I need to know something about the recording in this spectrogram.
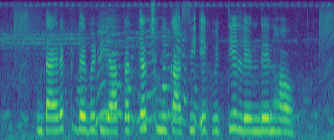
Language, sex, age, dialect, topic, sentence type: Bhojpuri, female, 18-24, Western, banking, statement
